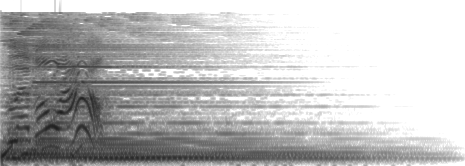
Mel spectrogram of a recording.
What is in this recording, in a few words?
level up en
